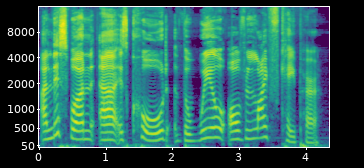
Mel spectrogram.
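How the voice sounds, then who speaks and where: An English woman chatting easily and rambling a little as she hosts from her home. Her voice is bright and forceful, set in a mid range and recorded close and dry, with no room sound. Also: mid-range voice, expressive, takes it slowly, smooth, dry recording. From England. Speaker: podcast host. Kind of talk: casual chat.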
